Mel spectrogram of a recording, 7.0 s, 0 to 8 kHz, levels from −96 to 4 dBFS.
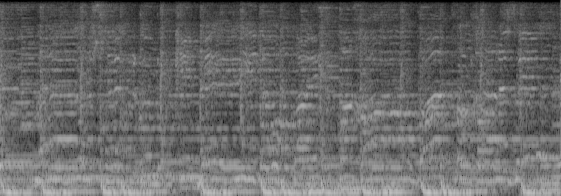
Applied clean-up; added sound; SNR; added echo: none; none; none; reverberation time 0.9 s.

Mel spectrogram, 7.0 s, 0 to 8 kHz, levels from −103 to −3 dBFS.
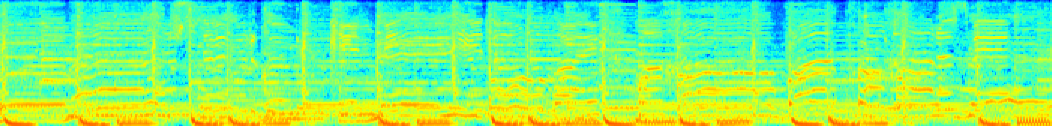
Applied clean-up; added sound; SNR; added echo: none; none; none; none.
